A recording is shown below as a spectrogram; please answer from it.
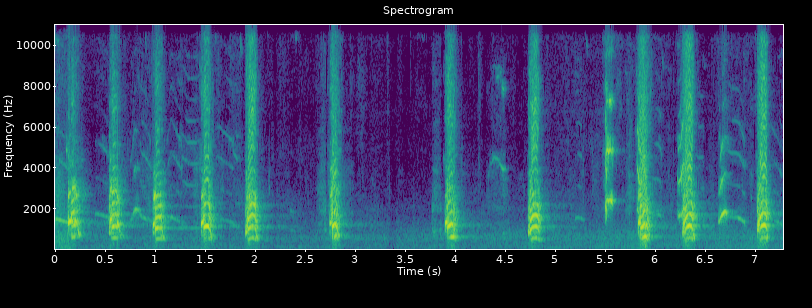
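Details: Australian Cattle Dog puppies, Slovakia: loud, short, high-pitched barks come in quick clusters with a gap around three seconds, with a few squeaky whines tucked between them.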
